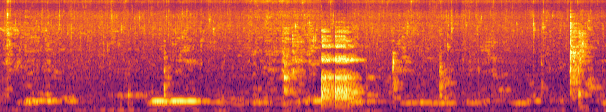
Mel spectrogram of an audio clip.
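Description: Spiced chicken pieces going into hot oil and tomato masala in a karahi, sizzling as a wooden spoon stirs and scrapes them, with a loud clatter about three seconds in.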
